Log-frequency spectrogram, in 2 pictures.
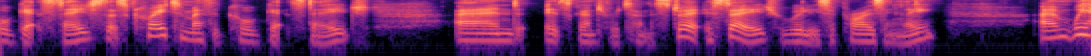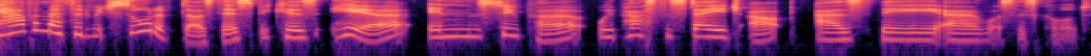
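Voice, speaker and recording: Against a quiet background, a woman with an English accent speaks in a bright, sharp tone with very wide pitch swings. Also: dry, close sound with no echo. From England. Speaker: software developer and conference speaker. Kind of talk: live coding presentation. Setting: virtual meetup video session.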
